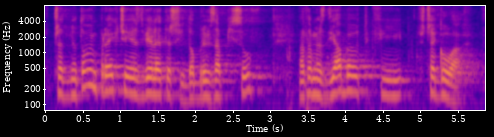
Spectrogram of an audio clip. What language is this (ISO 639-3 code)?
pol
